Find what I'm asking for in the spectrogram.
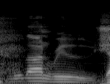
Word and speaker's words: Moulin Rouge: Moulin Rouge.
